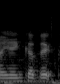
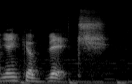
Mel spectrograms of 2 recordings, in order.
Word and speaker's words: Yankovic: For the longest time, I thought his name was Weird Ali Yankovich because it ended in ch. I thought it was the ch sound, but no, it's a c sound.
